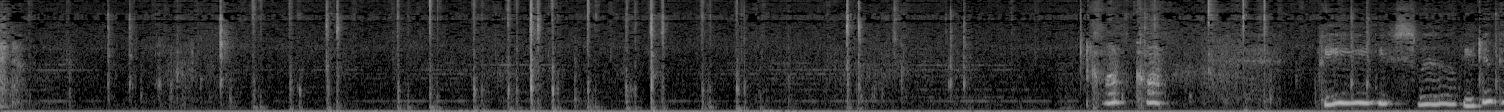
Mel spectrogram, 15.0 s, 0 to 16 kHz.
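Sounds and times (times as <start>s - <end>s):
computer keyboard typing: 2.1s - 7.7s, 8.4s - 9.8s, 13.4s - 13.8s.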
